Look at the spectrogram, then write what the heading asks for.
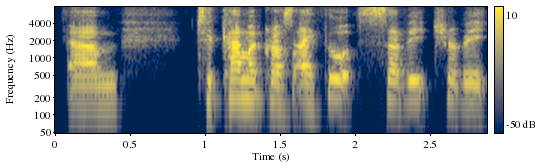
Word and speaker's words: Savitribai: I thought Savitribai, is it how I say it? Savitribai? Savitribai, yeah, the second Savitribai.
